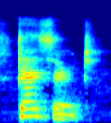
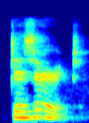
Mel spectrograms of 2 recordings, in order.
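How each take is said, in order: First: "desert" stressed on "des", short "sert"; first-syllable stress. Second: "dessert" with weak "de", strong "SSERT"; second-syllable stress. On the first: Teacher contrasting two words, first-syllable stress on "desert". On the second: Teacher contrasting two words, second-syllable stress on "dessert". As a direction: hit the last syllable of "dessert". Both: Shown as a demonstration. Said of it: "say these words with me".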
